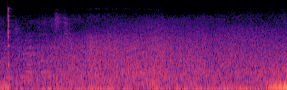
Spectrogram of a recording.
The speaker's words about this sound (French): Portugal parce que il y a le bruit de la plage.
